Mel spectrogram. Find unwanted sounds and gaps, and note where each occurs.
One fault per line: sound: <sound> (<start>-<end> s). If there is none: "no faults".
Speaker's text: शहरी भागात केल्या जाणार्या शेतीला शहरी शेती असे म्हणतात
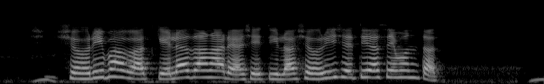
no faults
